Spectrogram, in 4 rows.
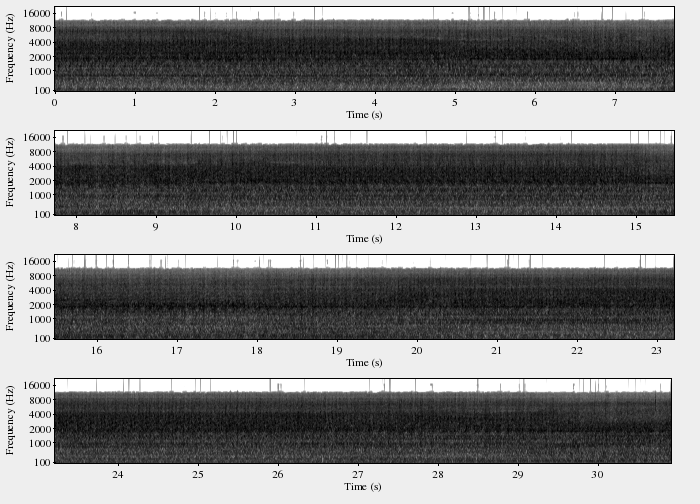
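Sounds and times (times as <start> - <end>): diesel engine idling: 0.0 - 30.9.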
